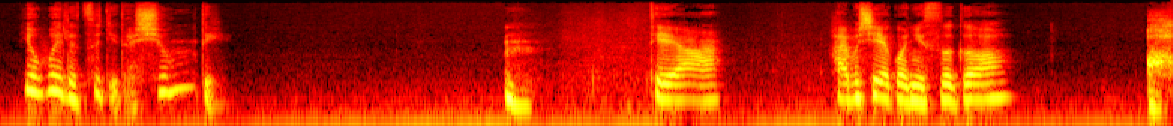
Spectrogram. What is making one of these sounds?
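A middle-aged woman speaks firmly and close by.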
